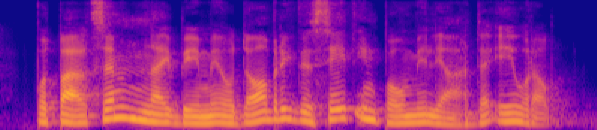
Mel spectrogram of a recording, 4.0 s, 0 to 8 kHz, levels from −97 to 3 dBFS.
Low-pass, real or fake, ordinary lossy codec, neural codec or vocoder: none; fake; none; codec, 16 kHz, 2 kbps, X-Codec, WavLM features, trained on Multilingual LibriSpeech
